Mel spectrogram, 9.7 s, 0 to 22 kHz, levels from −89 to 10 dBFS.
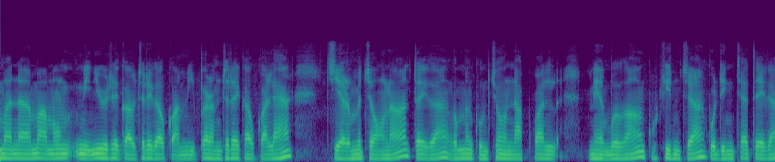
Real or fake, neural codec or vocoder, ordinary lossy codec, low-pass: fake; codec, 16 kHz, 2 kbps, X-Codec, HuBERT features, trained on LibriSpeech; none; none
